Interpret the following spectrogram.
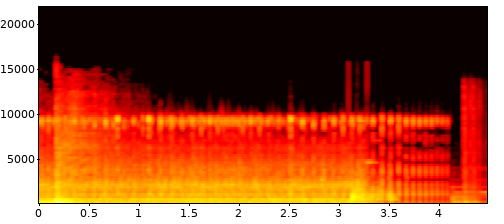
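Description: Cartoon machine sound effect: a steady mechanical whirring rattle that breaks up into rapid stutters and fades away near the end.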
